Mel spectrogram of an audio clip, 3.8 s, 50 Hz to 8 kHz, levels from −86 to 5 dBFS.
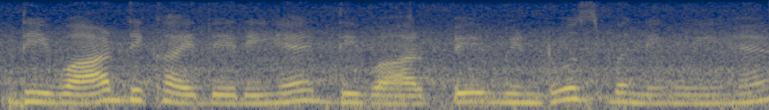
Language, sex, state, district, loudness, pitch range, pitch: Hindi, female, Punjab, Pathankot, -17 LUFS, 180-215 Hz, 195 Hz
